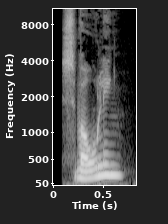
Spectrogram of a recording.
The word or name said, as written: svovling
